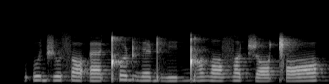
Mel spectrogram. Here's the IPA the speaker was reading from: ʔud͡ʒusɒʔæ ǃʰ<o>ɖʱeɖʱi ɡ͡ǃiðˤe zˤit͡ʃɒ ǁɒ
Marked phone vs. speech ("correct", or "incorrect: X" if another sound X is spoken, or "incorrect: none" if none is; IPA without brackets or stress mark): correct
